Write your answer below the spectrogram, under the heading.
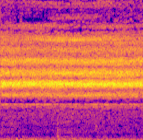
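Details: Cicadas buzzing in a steady, unbroken, high-pitched drone that holds one even level from start to finish, with no other sounds present.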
